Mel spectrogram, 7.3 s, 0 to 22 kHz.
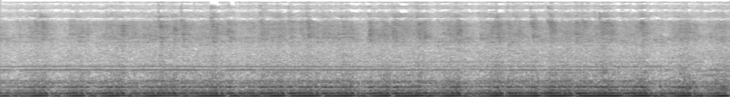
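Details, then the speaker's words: Mazda 323 with 13B rotary swap, ran rough since drive home; idles very low with uneven lumpy pulse around three beats a second, poor when revved; blocked fuel filter suspected, fuel and ignition checks pending. "So, as you can tell, it's idling really low, but even when you try and lift it, doesn't sound so great."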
